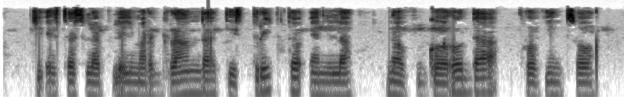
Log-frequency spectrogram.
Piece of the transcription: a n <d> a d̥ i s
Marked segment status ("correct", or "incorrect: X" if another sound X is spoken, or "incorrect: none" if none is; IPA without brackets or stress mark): correct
